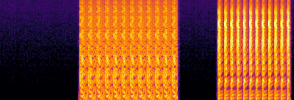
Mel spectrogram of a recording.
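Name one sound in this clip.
Rapid electronic beeps chirp as game dialogue text scrolls.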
